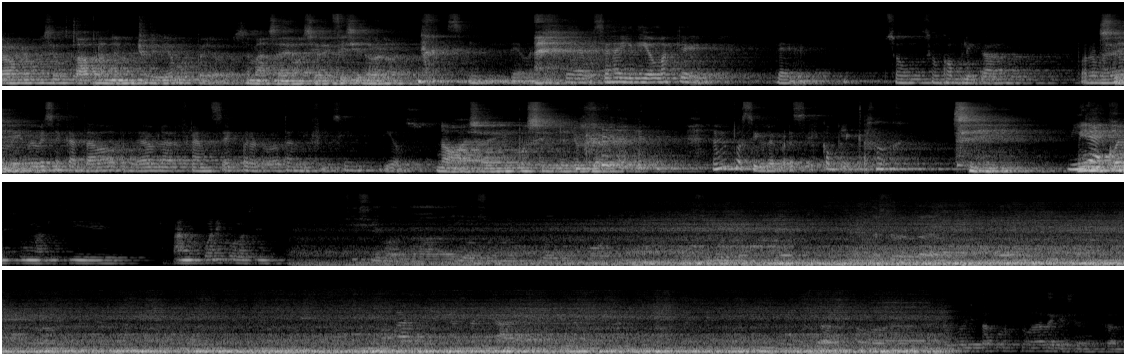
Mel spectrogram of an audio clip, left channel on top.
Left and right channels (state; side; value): different; both; correlation 0.00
